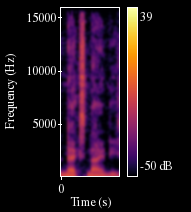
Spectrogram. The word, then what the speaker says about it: NXT 90: So it's NXT 90, but yeah, we pronounce it Next 90.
